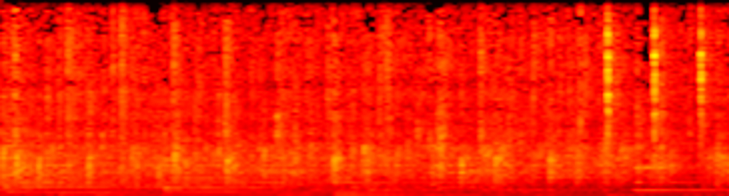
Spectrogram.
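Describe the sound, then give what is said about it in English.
A crowd claps steadily in dense, continuous applause welcoming a junior pastor's wife and her baby, holding for several seconds, while sustained low keyboard or organ tones hum underneath. “please welcome Rochelle with their baby, with their mighty clap offering”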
